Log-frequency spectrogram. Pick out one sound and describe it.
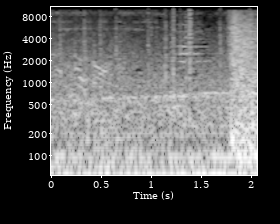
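A blaster rifle fires a shot.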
